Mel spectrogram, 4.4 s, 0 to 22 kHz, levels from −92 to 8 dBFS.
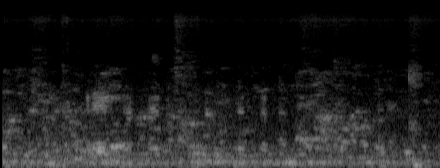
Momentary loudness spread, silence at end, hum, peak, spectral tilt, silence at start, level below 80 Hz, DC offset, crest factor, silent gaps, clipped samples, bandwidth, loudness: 8 LU; 0 s; none; -26 dBFS; -7.5 dB/octave; 0 s; -58 dBFS; under 0.1%; 20 dB; none; under 0.1%; 16 kHz; -46 LUFS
